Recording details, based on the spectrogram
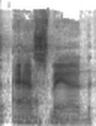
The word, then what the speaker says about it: Assman: Are we sure it's pronounced that way? – Yeah. Yeah, it's Hans Assman. A-S-S-M-A-N-N. Assman.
